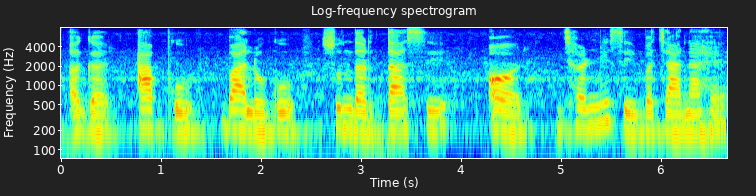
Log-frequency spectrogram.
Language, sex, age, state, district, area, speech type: Hindi, female, 30-45, Uttar Pradesh, Sonbhadra, rural, spontaneous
